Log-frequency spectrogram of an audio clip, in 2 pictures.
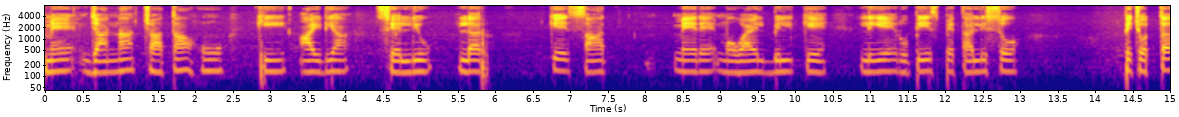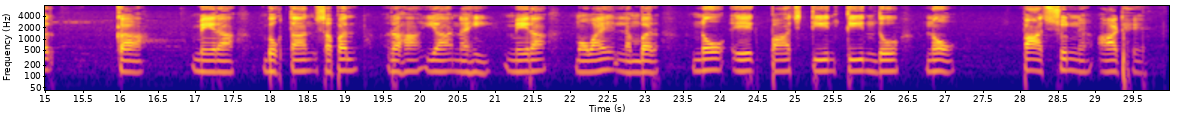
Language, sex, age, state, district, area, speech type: Hindi, male, 30-45, Madhya Pradesh, Harda, urban, read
